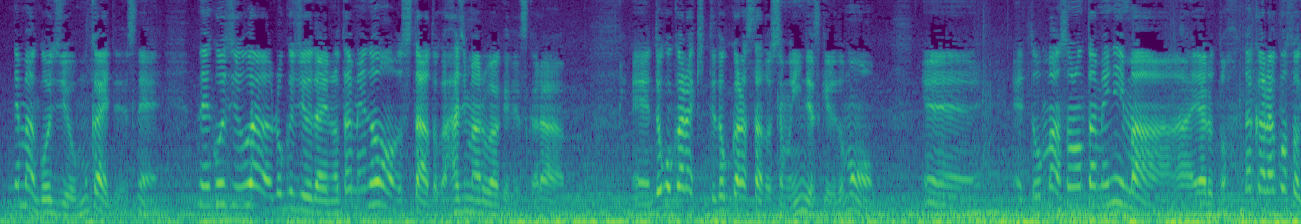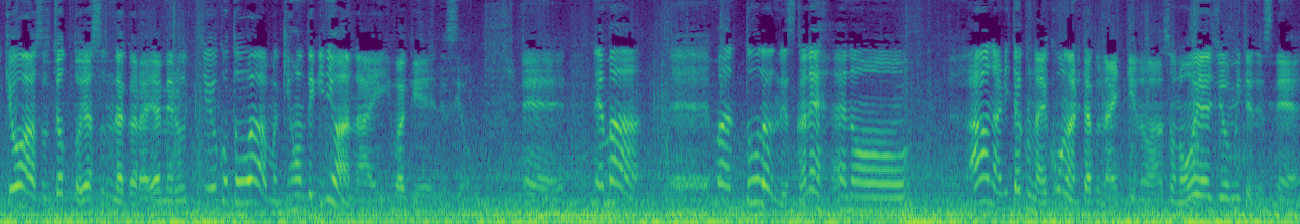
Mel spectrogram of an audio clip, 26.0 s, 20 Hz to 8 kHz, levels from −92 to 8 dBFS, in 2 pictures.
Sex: male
